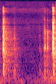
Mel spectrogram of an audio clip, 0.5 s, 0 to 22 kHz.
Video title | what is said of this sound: Mortice Matters - Old Style Legge Part 2 - picking the alternative type of lever set | When it's in an anti-pick notch, if there's a little bit of movement, you can hear it's a different sound, and there's a lot less movement.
